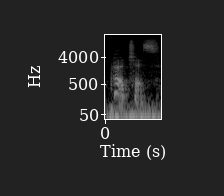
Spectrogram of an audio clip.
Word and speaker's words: purchase: So for English, in a standard accent, you want to be emphasizing the first syllable most of the time. This is a 2 syllable word. So words like purchase, so I'm buying something, I'm purchasing something, rather than I'm purchasing something.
